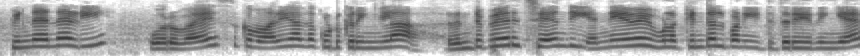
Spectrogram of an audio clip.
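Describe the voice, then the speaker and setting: A quick-tempered village mother in a homemade cartoon, voiced by a woman. Her voice is very high and sharp as she nags and scolds without pause. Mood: scolding. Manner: scolding, nagging.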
